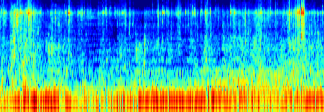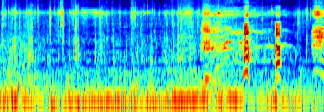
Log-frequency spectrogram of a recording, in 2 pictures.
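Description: Vehicle engine and drivetrain heard from inside the cabin as it drives slowly along a muddy dirt trail: a steady low drone that rises and falls a little with the throttle, with tyre and road noise underneath.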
